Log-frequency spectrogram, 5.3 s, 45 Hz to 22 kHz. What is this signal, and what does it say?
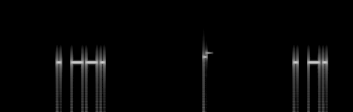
Morse code, heard as a keyed tone, about 22 wpm, 700 Hz. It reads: EG EN
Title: Top Two Letter Combinations in Words 22wpm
